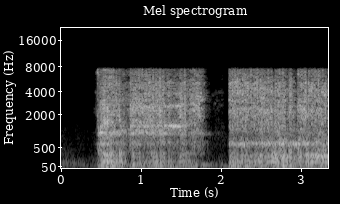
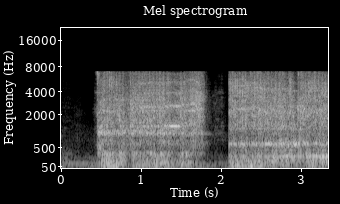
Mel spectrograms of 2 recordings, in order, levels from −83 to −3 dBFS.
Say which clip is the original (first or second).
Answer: second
